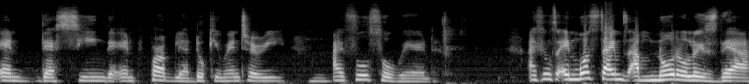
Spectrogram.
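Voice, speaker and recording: A plain, everyday voice from a woman, fairly low-pitched, at a moderate pace with lively intonation. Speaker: voiceover artist. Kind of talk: interview answer.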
